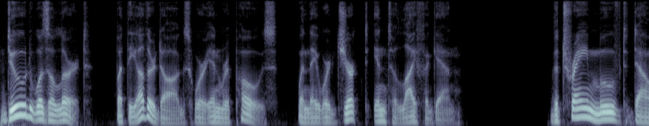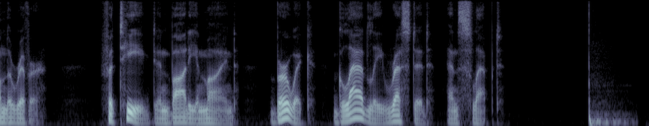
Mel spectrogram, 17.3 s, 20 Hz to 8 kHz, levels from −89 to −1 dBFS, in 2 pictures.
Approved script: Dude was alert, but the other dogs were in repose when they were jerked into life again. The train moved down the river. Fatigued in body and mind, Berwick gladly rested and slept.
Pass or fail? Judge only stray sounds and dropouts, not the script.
fail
